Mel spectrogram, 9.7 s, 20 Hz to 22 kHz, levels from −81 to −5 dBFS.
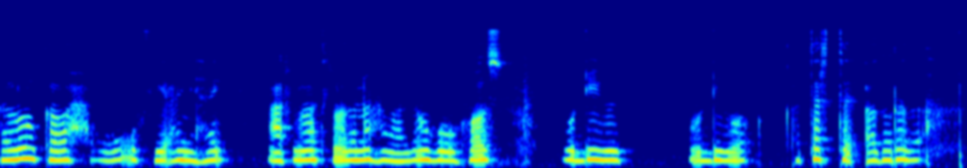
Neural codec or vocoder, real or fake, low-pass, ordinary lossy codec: none; real; none; none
